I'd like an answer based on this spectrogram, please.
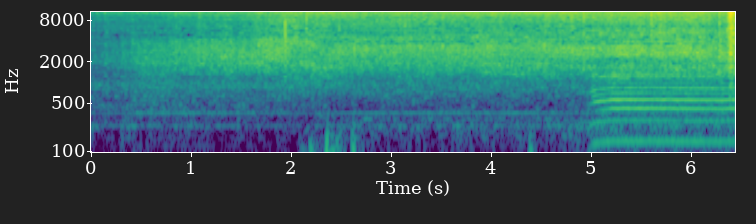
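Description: Model diesel locomotive running along sectional track, its motor and wheels growing louder as it approaches, with a few soft knocks. About five seconds in comes a steady, single-pitched horn blast lasting about a second and a half, from the locomotive's sound system.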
